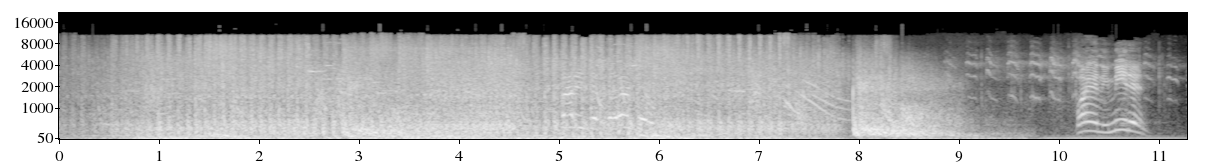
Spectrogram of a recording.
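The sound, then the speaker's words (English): Soldiers fire guns at a shed, riddling it with bullets: a loud, dense, rapid rattle of automatic fire for about eight seconds. A short hard burst follows, then a brief high wavering squeal at the end. “The soldiers fire, riddling the shed with bullet holes.”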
